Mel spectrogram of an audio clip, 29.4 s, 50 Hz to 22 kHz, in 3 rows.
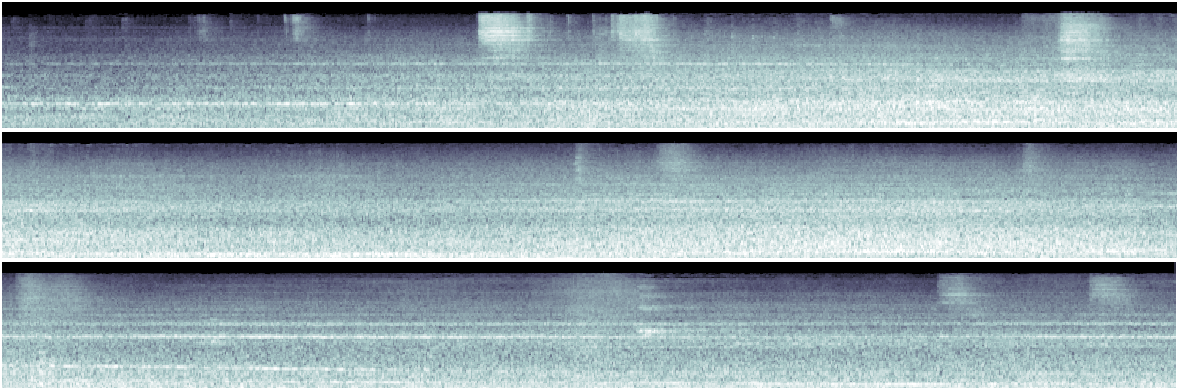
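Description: A Class 66 diesel locomotive hauling a container freight train through the station, its wagons rumbling and clattering past, growing louder to a peak about halfway through. Later an electric multiple-unit draws in, with a falling motor whine and a steady high squeal.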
